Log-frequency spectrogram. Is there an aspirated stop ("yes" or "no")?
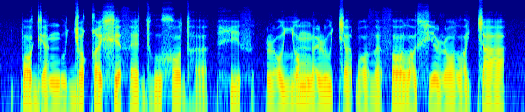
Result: no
